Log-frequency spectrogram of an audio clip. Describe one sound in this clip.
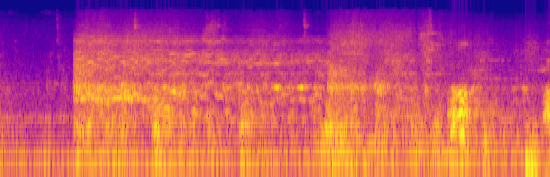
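An electric guitar plays a loud distorted riff.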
